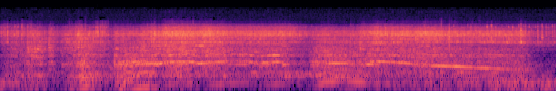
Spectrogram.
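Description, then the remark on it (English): A car engine revs and strains continuously as the car is backed off the road, its pitch rising and falling with a rough, grinding rumble, as if the wheels are struggling for grip. “Now back your car off the road. But it'll get stuck.”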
